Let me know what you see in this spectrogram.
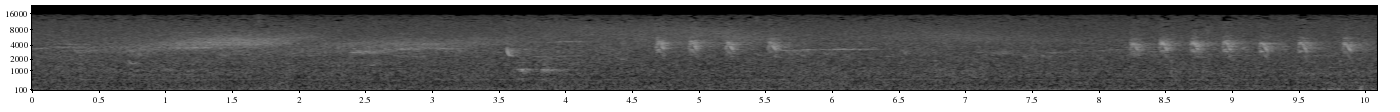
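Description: Birds chirping over faint outdoor background noise: a short run of quick high notes about five seconds in, then a longer run of rapid high chirps, about four a second, from about eight seconds on.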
